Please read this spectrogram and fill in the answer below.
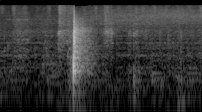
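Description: A single sharp knock about three quarters of a second in, from a wooden drawer box being handled and bumped on the floor, with quiet handling noise around it.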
